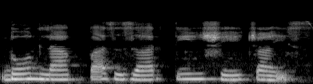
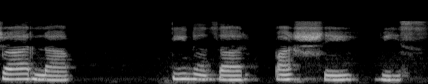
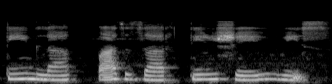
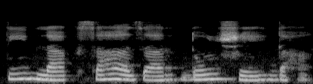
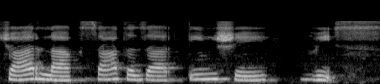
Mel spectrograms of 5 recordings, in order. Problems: none marked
